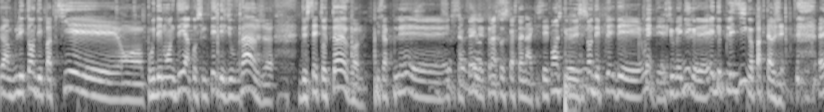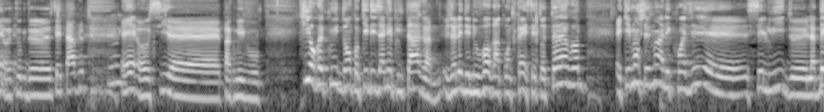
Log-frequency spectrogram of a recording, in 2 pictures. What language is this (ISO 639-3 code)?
fra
